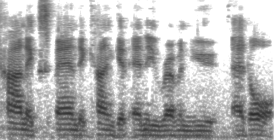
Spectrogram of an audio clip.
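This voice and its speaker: This man talks with an Australian accent. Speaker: business consultant. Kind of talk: podcast interview. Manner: halting, many fillers.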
